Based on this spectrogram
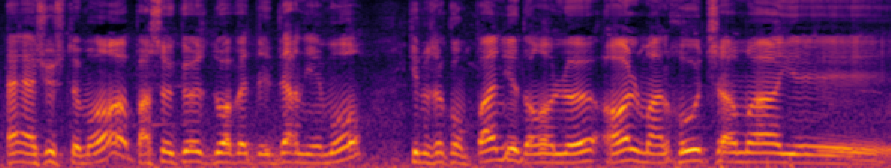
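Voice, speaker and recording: In a notably high, creaky voice, a man leads a Torah lesson, asking rhetorical questions and answering them himself. He alternates emphatic outbursts with quiet asides over faint vehicle noise.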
